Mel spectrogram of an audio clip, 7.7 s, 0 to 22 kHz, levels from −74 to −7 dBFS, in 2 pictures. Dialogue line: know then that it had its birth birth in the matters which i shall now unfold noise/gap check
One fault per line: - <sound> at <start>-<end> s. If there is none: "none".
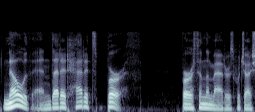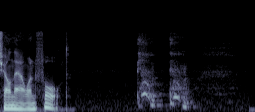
- cough at 5.9-7.4 s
